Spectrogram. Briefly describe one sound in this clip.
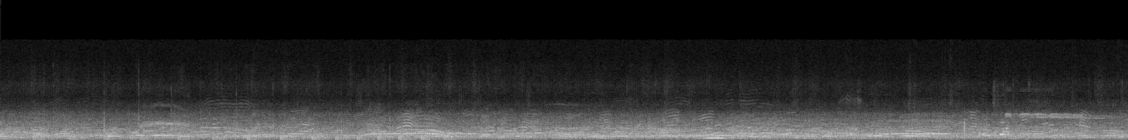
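A large outdoor crowd cheers and shouts steadily.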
